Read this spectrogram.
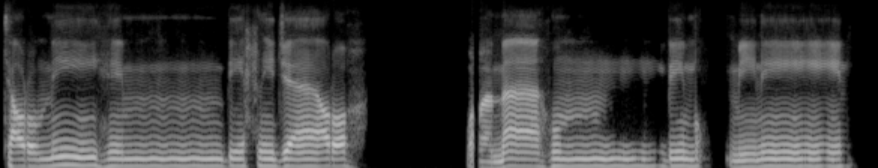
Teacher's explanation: The meme sakina is concealed with the ghunna when it is followed by a single letter, which is the ba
